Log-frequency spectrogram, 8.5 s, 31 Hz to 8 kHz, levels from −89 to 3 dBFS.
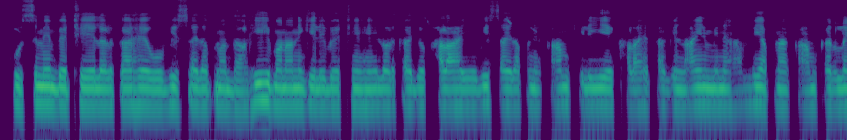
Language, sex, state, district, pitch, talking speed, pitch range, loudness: Hindi, male, Chhattisgarh, Raigarh, 120 Hz, 270 wpm, 115-120 Hz, -38 LUFS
